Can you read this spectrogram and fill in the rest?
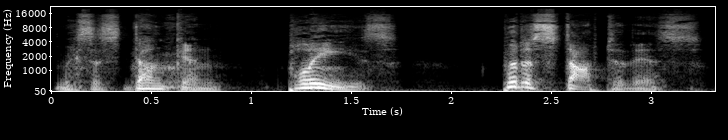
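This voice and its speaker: An actor playing a nervous, exasperated political aide who speaks with hesitant, strained politeness. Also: male voice, deep voice, huge pitch swings, unhurried, a bit bright, slightly rough, dry recording, clean studio sound, exaggerated voice. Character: deferential, exasperated, nervous male presidential aide. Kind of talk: comic audio drama acting.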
